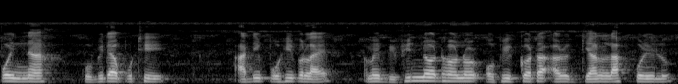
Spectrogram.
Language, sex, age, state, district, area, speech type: Assamese, male, 45-60, Assam, Lakhimpur, rural, spontaneous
